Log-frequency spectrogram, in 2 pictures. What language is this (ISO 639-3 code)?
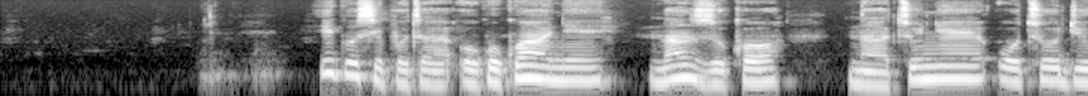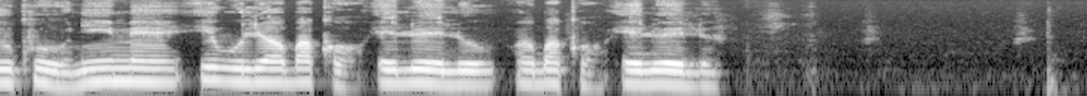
ibo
